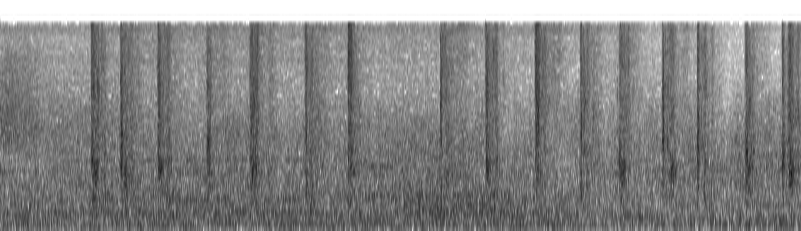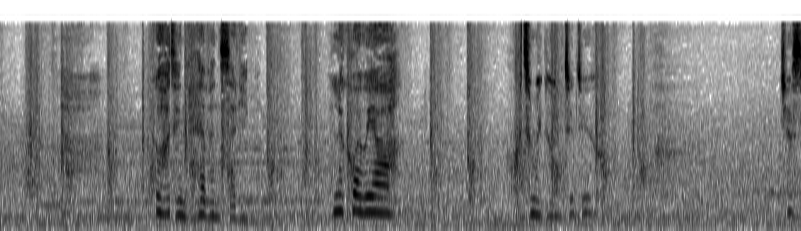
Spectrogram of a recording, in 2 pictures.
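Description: Footsteps crunch steadily on sandy ground.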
